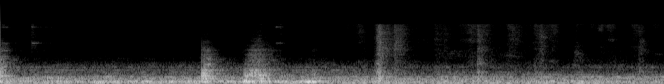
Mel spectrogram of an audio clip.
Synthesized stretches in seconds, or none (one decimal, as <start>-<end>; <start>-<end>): 0.6-3.3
